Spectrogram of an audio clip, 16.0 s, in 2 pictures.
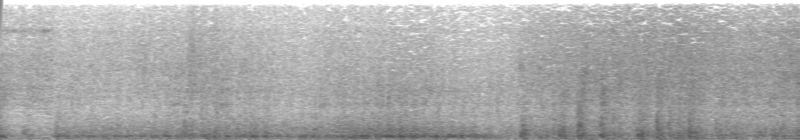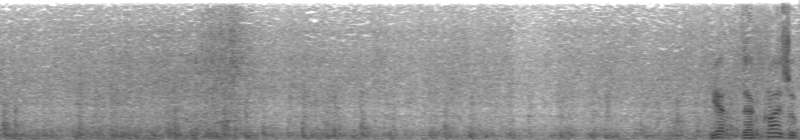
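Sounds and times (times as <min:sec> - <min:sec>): train clanks and knocks: 0:00.0 - 0:16.0
train rumbling: 0:00.0 - 0:16.0.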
